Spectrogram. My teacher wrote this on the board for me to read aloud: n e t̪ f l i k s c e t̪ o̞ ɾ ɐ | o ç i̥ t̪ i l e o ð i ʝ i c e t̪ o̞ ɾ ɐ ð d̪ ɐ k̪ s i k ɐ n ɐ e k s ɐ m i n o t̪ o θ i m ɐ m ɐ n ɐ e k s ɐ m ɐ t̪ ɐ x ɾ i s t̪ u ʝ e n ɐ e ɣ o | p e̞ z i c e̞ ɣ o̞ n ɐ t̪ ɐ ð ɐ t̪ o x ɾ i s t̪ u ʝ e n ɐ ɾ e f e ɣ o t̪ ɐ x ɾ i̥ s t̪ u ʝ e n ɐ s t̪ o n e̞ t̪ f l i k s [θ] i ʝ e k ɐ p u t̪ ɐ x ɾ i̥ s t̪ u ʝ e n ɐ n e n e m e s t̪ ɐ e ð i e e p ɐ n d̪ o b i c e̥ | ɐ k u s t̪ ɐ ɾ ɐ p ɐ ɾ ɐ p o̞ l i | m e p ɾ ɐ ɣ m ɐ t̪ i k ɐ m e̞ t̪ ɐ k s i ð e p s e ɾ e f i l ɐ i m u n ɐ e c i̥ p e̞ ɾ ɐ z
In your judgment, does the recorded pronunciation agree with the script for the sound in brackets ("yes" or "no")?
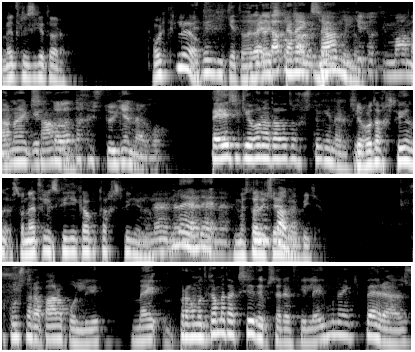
no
